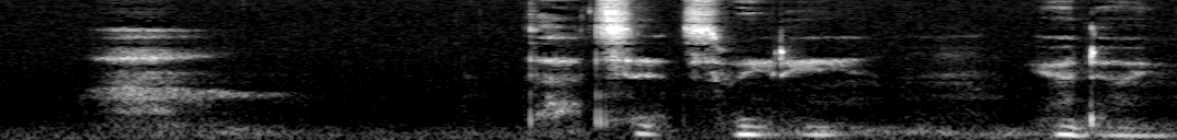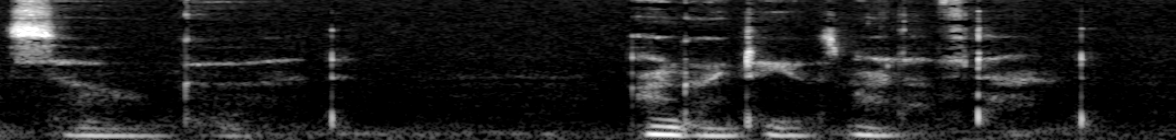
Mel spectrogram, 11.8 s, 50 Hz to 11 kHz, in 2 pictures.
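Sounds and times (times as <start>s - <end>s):
deep human breath in and out: 0.4s - 1.6s, 4.4s - 5.2s, 8.0s - 9.0s
speech: 3.0s - 4.4s, 5.3s - 7.2s, 9.1s - 10.9s.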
